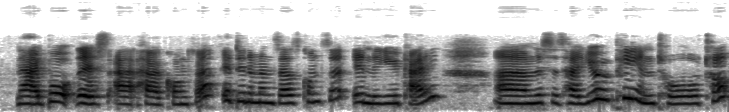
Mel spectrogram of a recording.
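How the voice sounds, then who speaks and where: A high-pitched woman in a southern English accent, at a moderate pace with ordinary pitch variation. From Portsmouth, south-east England. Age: 30s. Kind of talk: casual video diary to camera. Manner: hesitant, many fillers.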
